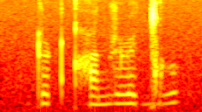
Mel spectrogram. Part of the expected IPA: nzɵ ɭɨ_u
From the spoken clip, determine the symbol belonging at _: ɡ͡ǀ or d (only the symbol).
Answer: ɡ͡ǀ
